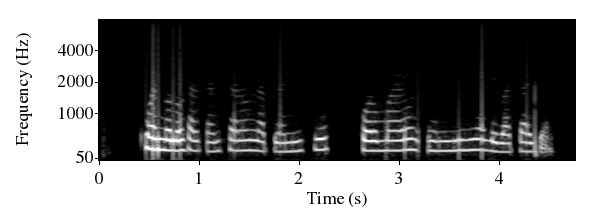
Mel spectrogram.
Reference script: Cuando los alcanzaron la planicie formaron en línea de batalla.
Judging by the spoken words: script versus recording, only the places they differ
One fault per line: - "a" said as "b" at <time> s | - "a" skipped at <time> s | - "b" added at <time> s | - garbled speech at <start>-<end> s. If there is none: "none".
none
